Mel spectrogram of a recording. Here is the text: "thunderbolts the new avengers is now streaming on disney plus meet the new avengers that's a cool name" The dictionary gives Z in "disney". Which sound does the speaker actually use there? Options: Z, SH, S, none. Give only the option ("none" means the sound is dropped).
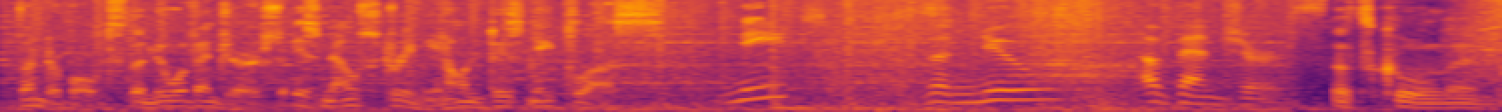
Z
